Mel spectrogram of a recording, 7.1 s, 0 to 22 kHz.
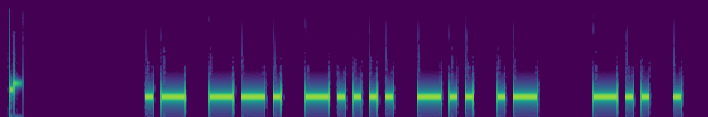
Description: Morse code, heard as a keyed tone, about 15 wpm, 700 Hz. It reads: AG6DA DE
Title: USA Callsign DE Callsign - 5 Characters - 15wpm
